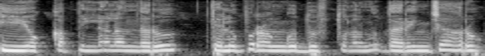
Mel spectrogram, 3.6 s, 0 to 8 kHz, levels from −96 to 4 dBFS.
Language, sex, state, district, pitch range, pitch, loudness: Telugu, male, Telangana, Hyderabad, 195-210 Hz, 205 Hz, -13 LUFS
